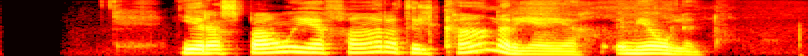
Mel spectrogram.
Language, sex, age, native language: Icelandic, female, 30-39, Icelandic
